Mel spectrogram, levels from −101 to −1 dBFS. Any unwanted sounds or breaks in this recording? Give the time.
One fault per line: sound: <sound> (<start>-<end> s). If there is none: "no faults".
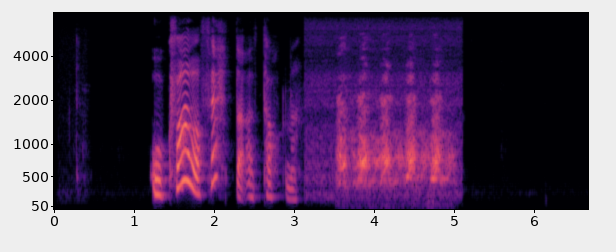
sound: bark (3.5-5.1 s)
